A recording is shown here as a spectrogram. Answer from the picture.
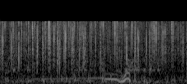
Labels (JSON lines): {"label": "biophony, cascading saw", "recorder": "SoundTrap 600 or HydroMoth"}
